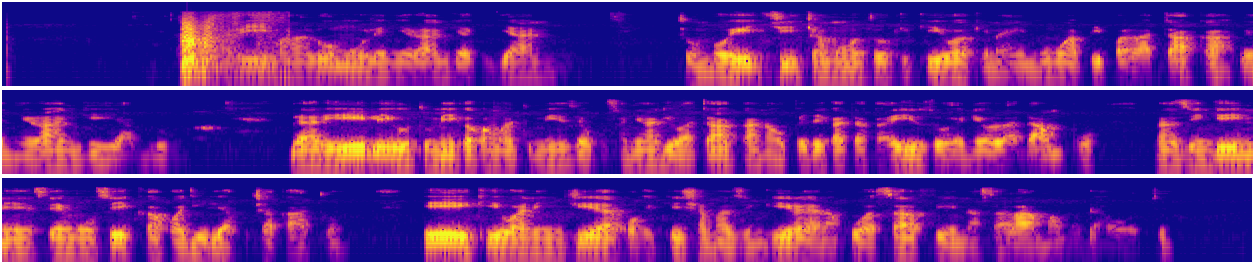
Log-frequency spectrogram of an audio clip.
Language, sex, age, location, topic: Swahili, male, 18-24, Dar es Salaam, government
